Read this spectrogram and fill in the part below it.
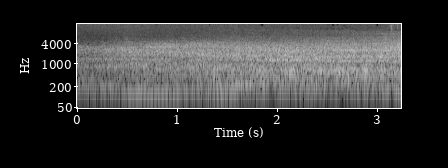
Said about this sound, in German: Auch größere Hubschrauber fliegen vorbei. Genau.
